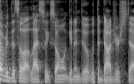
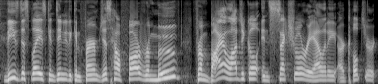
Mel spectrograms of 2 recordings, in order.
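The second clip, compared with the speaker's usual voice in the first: slow, loud and raised, savouring every word; emphatic quote reading; 7 semitones higher, 8 dB louder than usual. Acted. Host relishes a Baptist quote, slow loud emphatic reading. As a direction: read it like a proclamation you love.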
